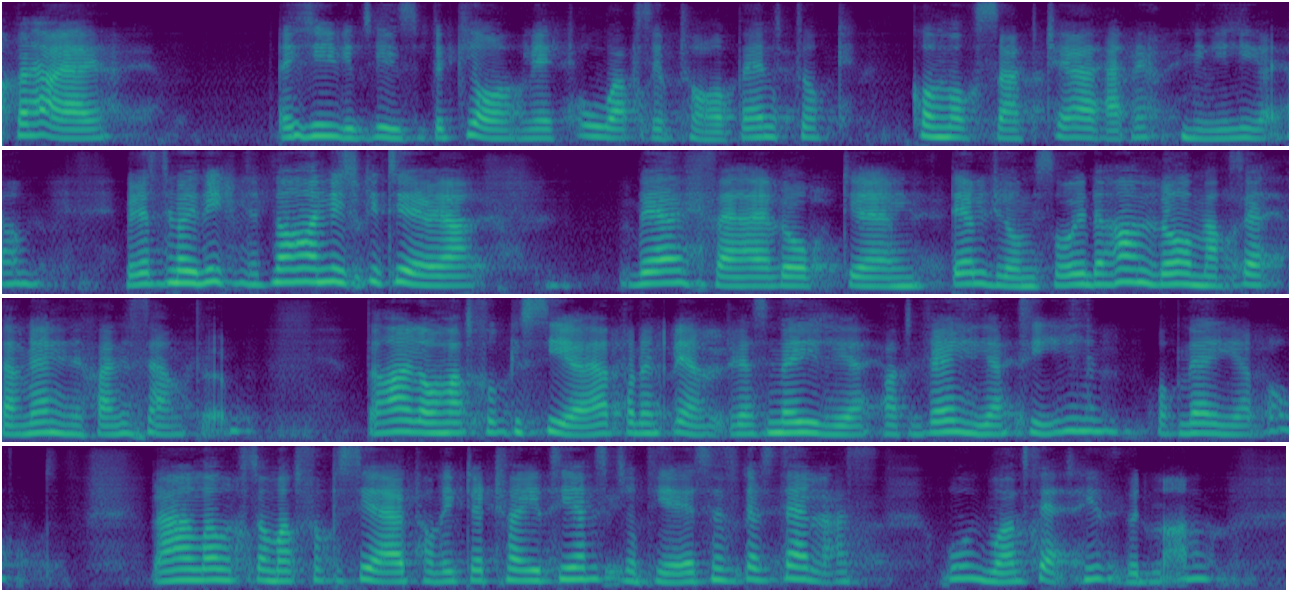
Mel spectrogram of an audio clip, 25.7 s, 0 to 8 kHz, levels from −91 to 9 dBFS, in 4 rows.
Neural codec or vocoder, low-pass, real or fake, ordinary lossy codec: codec, 16 kHz, 0.5 kbps, FreqCodec, larger model; none; fake; none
